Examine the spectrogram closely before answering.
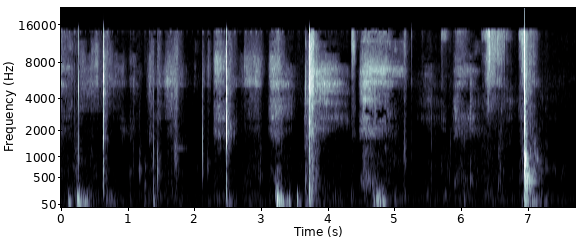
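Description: Phone handling and movement noise: rustles, clicks and several dull thumps as the phone is jostled, with a brief voice-like call about seven seconds in.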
